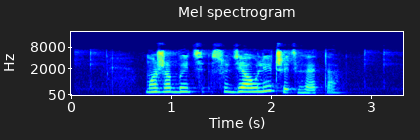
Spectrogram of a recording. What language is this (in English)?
Belarusian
